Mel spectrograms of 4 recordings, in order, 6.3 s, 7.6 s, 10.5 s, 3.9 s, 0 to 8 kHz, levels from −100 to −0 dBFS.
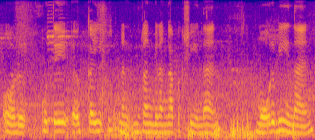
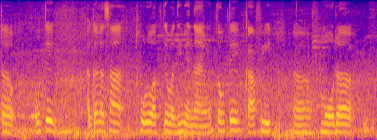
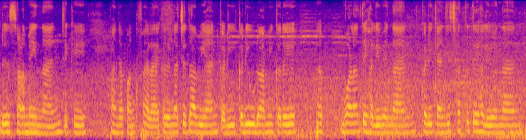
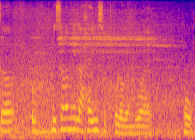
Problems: constant background noise, echo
